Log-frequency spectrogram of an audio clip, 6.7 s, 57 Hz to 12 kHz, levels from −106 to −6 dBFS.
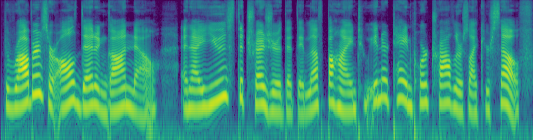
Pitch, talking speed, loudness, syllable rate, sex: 210 Hz, 205 wpm, -21 LUFS, 5.4 syllables/s, female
